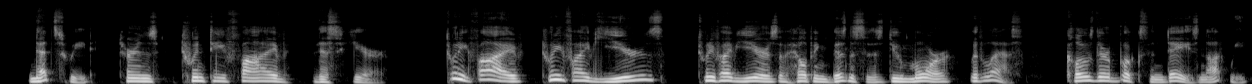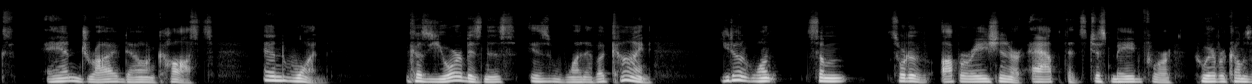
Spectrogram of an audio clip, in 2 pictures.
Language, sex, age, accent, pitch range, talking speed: English, male, 50-69, American, 115-155 Hz, 125 wpm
